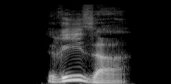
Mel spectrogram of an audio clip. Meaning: a town in Saxony, Germany
- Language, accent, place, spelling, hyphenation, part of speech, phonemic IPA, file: German, Germany, Berlin, Riesa, Rie‧sa, proper noun, /ˈʁiːza/, De-Riesa.ogg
